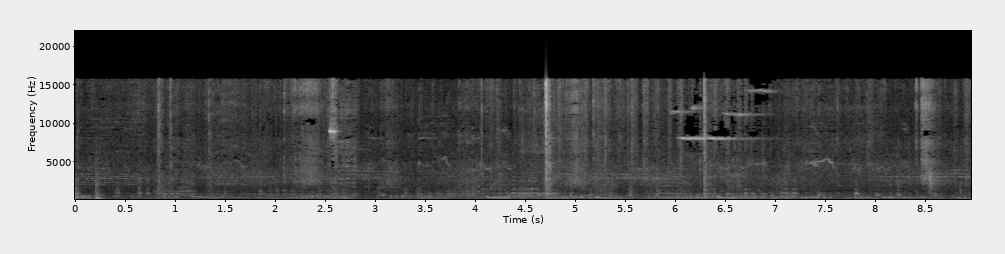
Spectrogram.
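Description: Pigeons kept by a breeder, healthy birds in a loft, coo softly and repeatedly at close range over a busy murmur of other birds and clucking fowl, with no voices.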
